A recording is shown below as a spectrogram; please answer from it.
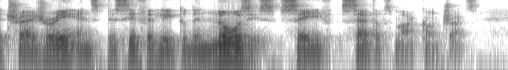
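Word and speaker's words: Gnosis: reputable companies in crypto nosis spelled with GN o s i s which is also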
